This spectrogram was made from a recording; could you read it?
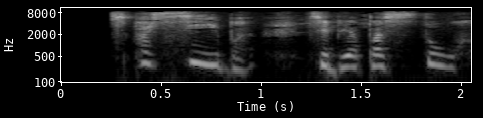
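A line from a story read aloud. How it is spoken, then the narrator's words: Woman exclaiming. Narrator (Russian): воскликнула женщина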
